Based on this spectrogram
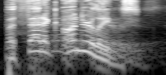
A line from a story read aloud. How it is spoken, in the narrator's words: I grunted, trying to remember the speech patterns of the comic book villains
